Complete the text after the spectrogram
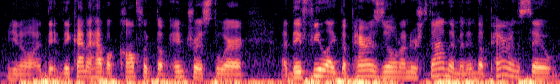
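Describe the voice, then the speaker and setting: Mellow-voiced man, hesitant and talkative. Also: fairly high pitch, fast, slight background noise, poor audio. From Afghanistan. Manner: hesitant, with many fillers and restarts. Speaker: community worker guest. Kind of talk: conversational interview answer.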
